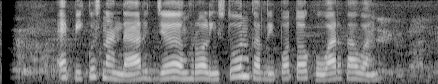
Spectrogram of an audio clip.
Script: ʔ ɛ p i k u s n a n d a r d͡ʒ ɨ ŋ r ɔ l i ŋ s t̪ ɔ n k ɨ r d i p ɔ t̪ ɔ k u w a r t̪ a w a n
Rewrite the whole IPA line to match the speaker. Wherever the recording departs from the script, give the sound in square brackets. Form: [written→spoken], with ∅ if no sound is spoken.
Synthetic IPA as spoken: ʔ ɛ p i k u s n a n d a r d͡ʒ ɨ ŋ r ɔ l i ŋ s t̪ [ɔ→u] n k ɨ r d i p ɔ t̪ ɔ k u w a r t̪ a w a n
